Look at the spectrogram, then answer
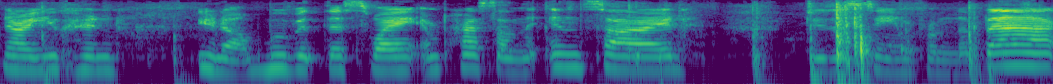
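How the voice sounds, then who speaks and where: A woman with a fairly high pitch talks at a moderate pace and with fairly even intonation over noticeable background noise. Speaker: crafting tutorial creator. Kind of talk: tutorial. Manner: casual, filler words.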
